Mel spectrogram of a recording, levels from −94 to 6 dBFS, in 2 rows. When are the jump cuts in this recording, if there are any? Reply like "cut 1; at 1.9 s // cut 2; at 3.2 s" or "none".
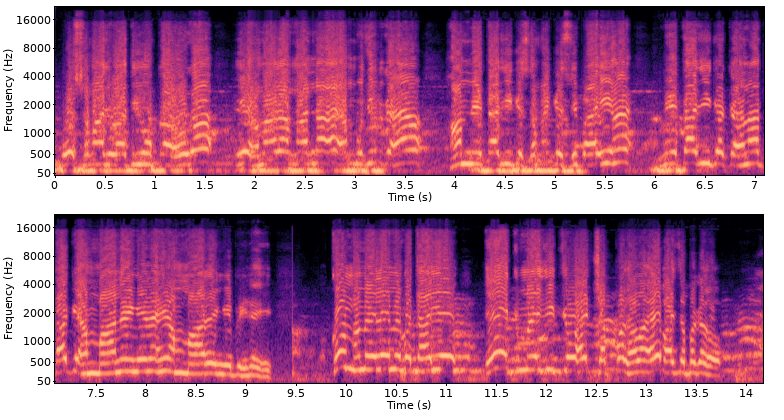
cut 1; at 9.5 s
